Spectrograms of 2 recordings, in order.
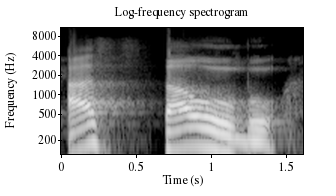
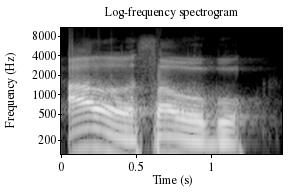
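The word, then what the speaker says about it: الثوب: Contoh yang kedua misalnya ta, ada di sini as-saubu, as-saubu. Nggak boleh kita baca al-saubu.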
